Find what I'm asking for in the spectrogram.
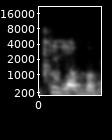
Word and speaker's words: quilombo: Colombo. ¿Cómo se dice? – El Quilombo.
